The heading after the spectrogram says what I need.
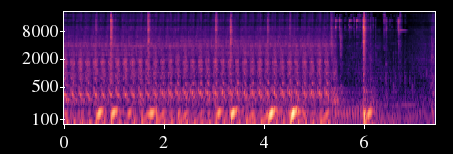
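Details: Toyota 20R being reassembled, ignition on and fuel pump delivering pressure: steady starter churning about five seconds with no firing or catch; cranks, no start. Owner suspects the electric choke wire is unhooked.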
